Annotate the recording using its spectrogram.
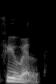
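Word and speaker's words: fuel: ফুয়েল কিন্তু উচ্চারণ না, উচ্চারণ ফিউয়েল।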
